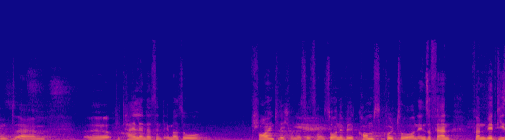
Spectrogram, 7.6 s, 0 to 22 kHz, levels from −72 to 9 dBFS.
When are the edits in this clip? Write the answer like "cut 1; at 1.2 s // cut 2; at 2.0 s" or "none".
cut 1; at 1.7 s

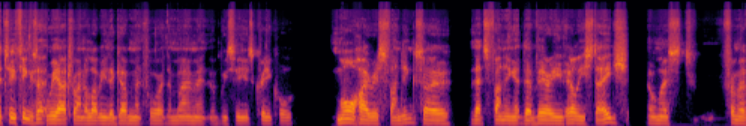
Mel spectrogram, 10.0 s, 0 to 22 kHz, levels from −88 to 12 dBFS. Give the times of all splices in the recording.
cut 1; at 7.5 s

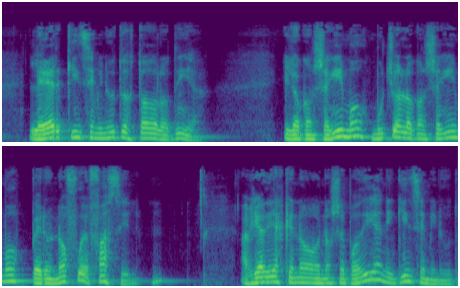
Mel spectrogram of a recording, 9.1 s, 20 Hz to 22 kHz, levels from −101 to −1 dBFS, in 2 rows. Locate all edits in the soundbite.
none

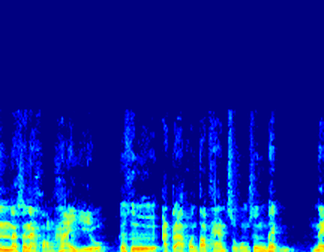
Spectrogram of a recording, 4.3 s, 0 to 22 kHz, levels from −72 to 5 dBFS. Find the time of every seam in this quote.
cut 1; at 1.5 s

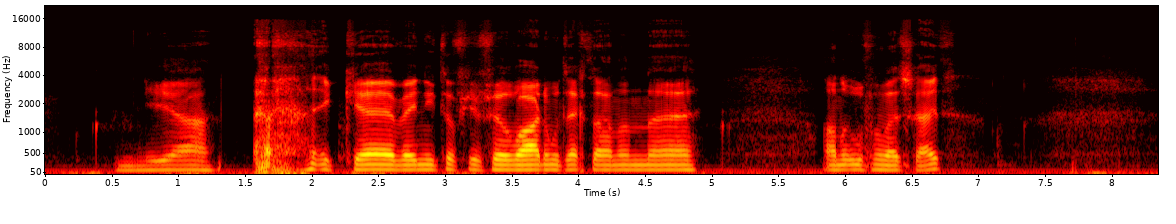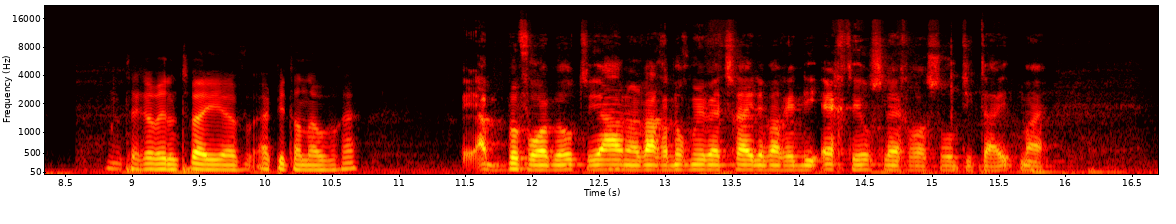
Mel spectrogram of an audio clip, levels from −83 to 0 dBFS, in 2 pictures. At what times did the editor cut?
cut 1; at 8.6 s

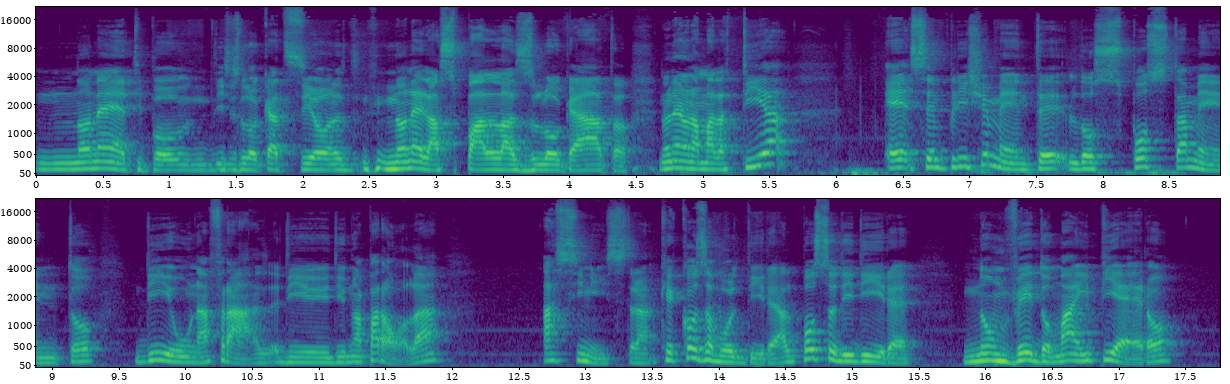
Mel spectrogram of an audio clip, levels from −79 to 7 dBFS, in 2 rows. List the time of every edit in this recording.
none

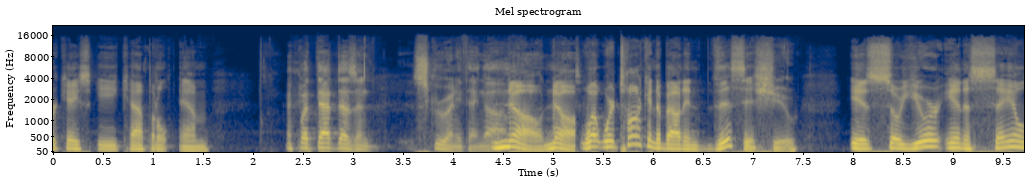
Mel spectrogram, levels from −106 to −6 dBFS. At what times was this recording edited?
cut 1; at 2.5 s // cut 2; at 5.2 s

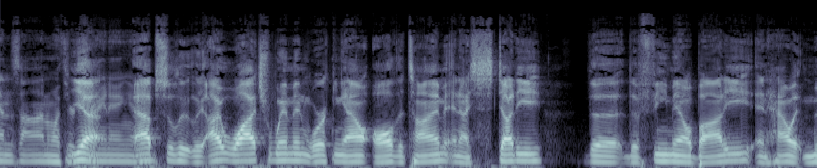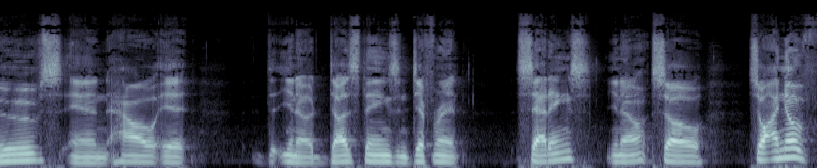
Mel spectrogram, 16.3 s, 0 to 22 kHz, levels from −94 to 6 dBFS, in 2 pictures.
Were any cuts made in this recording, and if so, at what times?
none

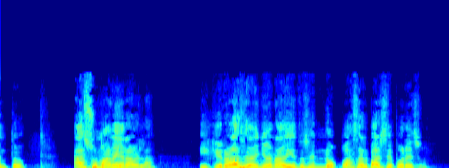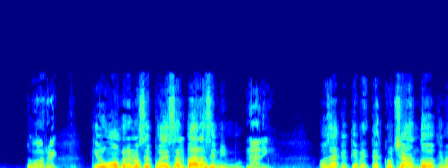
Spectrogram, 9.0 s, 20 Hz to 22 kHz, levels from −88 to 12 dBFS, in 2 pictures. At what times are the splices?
cut 1; at 4.8 s

